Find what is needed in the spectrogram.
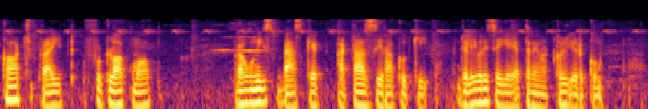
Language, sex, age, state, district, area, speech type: Tamil, male, 30-45, Tamil Nadu, Tiruvannamalai, rural, read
